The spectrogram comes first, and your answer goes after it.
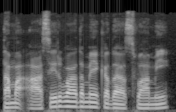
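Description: Young male hero, calm, defiant, steady-voiced, read by a male narrator. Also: medium pitch, measured pace, smooth, no echo, clean studio sound, natural voice. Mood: humble.

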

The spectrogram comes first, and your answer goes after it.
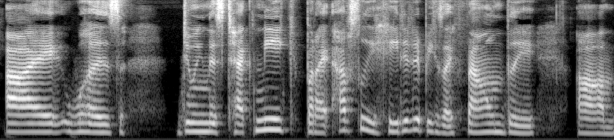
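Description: A young adult woman giving a relaxed, step-by-step voice-over for a DIY home decor tutorial. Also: on the low side.

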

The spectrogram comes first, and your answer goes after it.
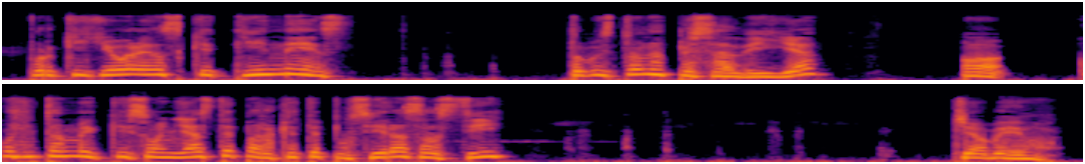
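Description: A performer voicing a soft, slow puppet friend. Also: medium pitch, no room sound, studio quality. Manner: slow, soothing. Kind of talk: fan dub of puppet show.

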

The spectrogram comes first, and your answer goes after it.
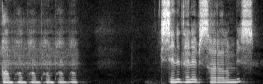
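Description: A woman's voice: mid-range voice, normal speed. A woman giving live gameplay commentary, swearing at opponents and getting worked up, sometimes dropping to a whisper. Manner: excitable, swears a lot, talks to opponents; drops to a whisper at times. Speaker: gamer.

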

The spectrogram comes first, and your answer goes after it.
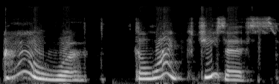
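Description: Slow-talking woman, relaxed gamer. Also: high-pitched, rough recording. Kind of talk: casual gaming chat.

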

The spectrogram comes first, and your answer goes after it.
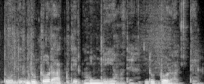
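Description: A hoarse housewife, thinking aloud while she cooks in her home kitchen for a casual vlog. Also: lowish voice, very fast. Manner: talks to herself while cooking, thinking aloud. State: hoarse, voice gone. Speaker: village housewife vlogger. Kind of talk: casual cooking vlog chat. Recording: noisy home recording.

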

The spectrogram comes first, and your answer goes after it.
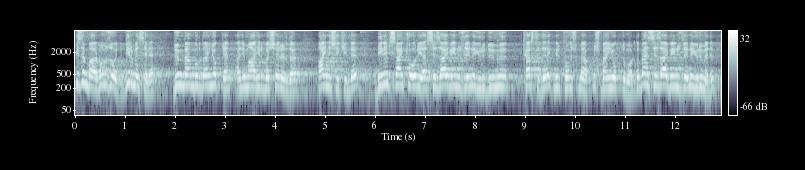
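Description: At the rostrum of a large parliamentary chamber, a male member of parliament with a voice that sits high talks a little fast into a lectern microphone. His floor speech is a defensive, point-by-point rebuttal of accusations, with long reverb echoing through the hall.

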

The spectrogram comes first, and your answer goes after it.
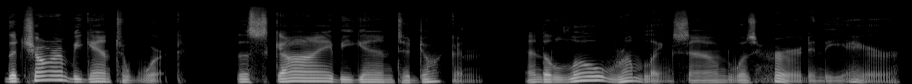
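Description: A man's voice: fairly low pitch, gravelly, no room sound, clean studio sound. A man reading a children's fantasy story aloud as an audiobook narrator. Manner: slow, animated storytelling. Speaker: audiobook reader.

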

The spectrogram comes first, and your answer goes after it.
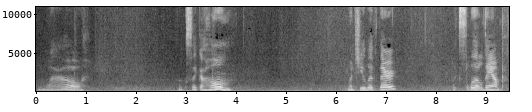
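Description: A young adult woman reads a picture book extremely slowly, pausing often, her voice on the high side, gravelly and darkish with fairly even intonation. She describes the pictures and asks simple, wondering questions as though to small children. The rough home recording, made in a small indoor room, has noticeable background noise.

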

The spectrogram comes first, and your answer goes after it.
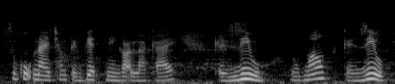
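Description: A woman in her twenties with a Northern Vietnamese accent, teaching an online English class for young children, patient and playful, repeating words slowly. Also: medium pitch, a little mellow, highs cut off. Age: 20s. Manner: chatty and playful, laughs often.

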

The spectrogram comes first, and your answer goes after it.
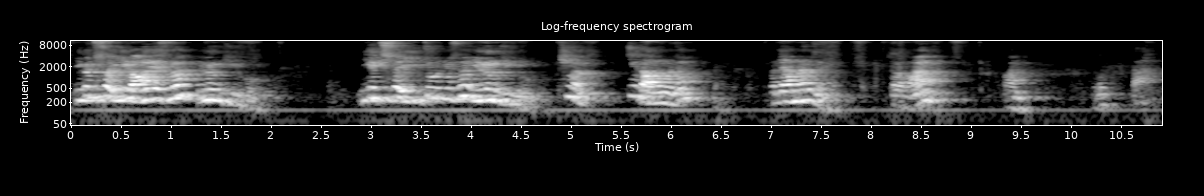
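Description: Middle-aged guy coaching boxing, short barked cues, high lively voice, super echoey gym picked up from far off. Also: a little fast, long pauses. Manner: short punchy commands, shouts punch sounds. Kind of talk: hands-on boxing instruction. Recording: echoey gym, mic from afar.

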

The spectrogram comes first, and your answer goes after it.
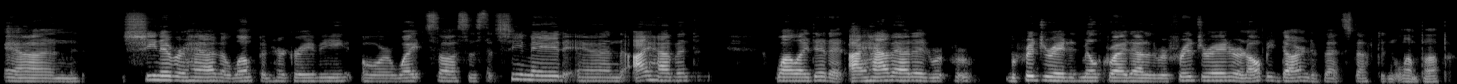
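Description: A woman's voice: low-pitched, fairly even intonation, measured pace, sharp tone. An American woman hosting a casual cooking livestream from her home kitchen, chatting and explaining each step as she cooks. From United States. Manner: chatty, explains steps while cooking and answers chat. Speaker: cooking stream host.

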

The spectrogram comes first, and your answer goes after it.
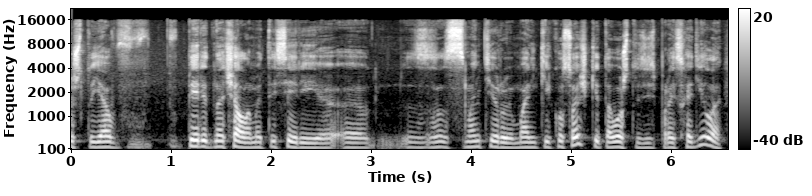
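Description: A man's voice: fairly high pitch, warm tone, no room sound. A young man hosting a let's play, chatting casually and ranting with self-mocking frustration about a hard boss fight. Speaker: gaming video host.

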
